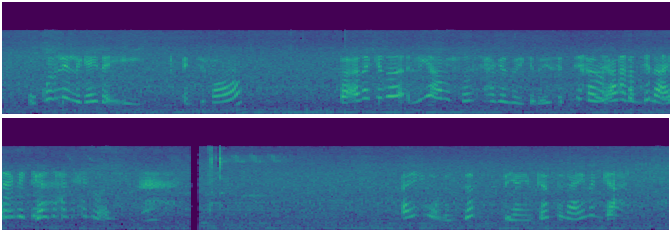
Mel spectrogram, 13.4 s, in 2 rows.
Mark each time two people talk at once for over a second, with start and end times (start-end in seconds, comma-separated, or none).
5.9-7.2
